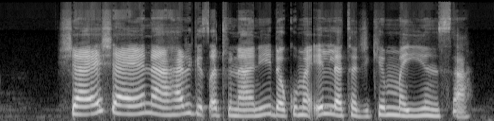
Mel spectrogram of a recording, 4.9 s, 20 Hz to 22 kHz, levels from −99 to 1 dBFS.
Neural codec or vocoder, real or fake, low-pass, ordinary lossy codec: none; real; none; none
